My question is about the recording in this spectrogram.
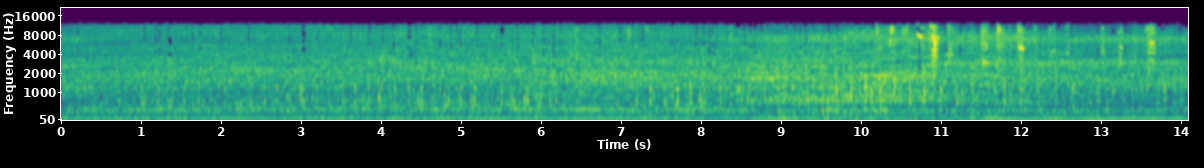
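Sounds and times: diesel engine running: 0:00.0 - 0:14.0
rattling and clanking: 0:00.0 - 0:14.0
high squeaks: 0:09.8 - 0:14.0.

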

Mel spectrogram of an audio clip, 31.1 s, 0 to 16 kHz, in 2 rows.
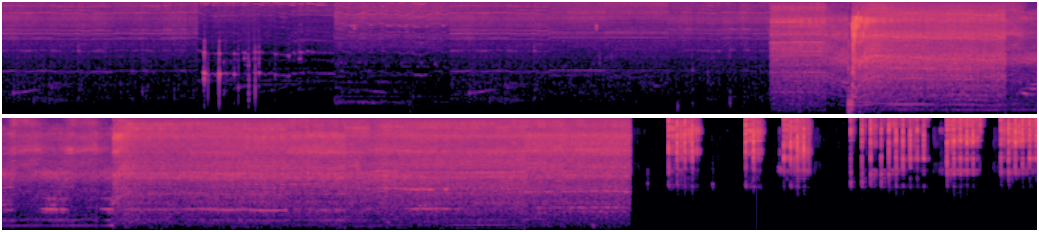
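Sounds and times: angle grinder sanding wood: 0:11.6 - 0:25.0.

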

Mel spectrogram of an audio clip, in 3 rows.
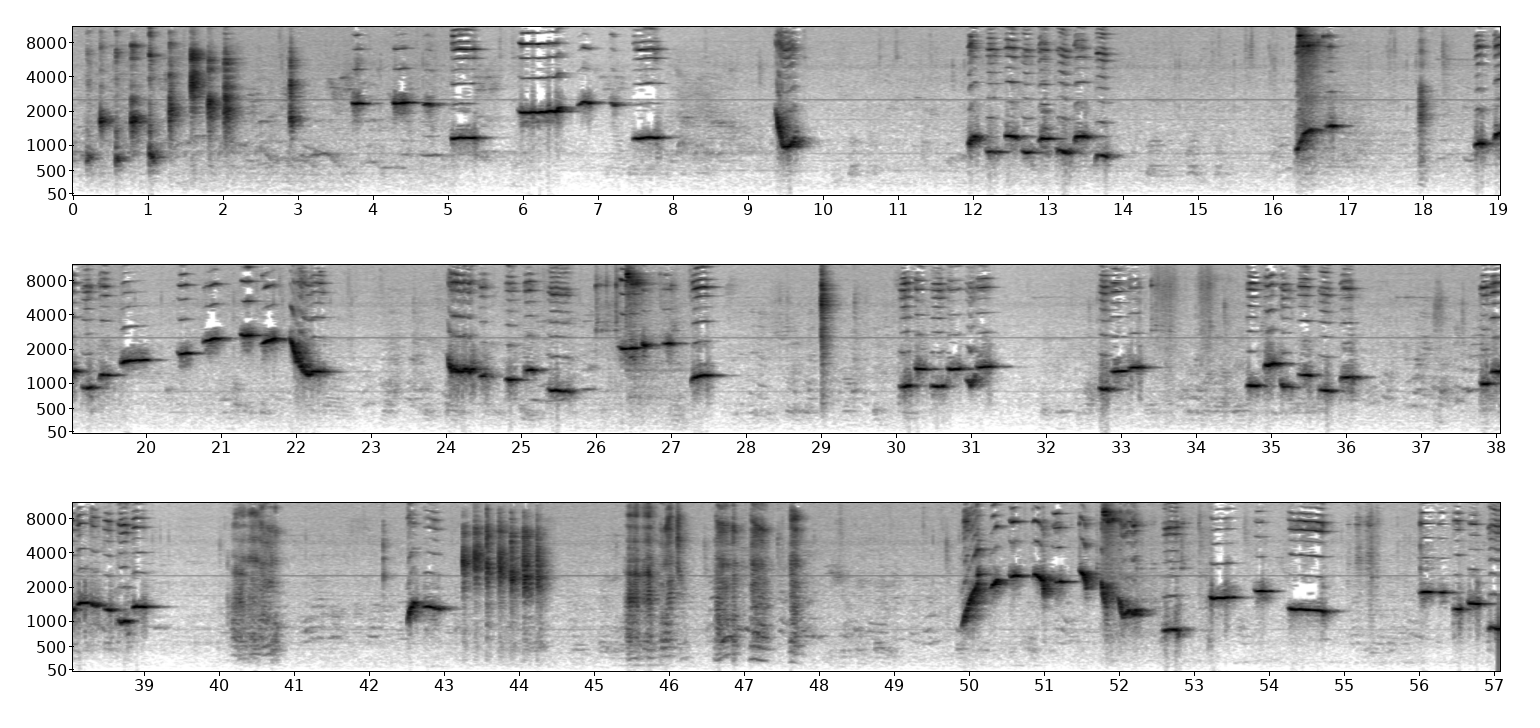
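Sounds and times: parrot whistling: 0:02.9 - 0:08.1, 0:09.4 - 0:10.0, 0:12.0 - 0:14.0, 0:16.3 - 0:17.2, 0:18.0 - 0:22.6, 0:24.0 - 0:27.9, 0:30.1 - 0:31.6, 0:32.7 - 0:33.6, 0:34.7 - 0:36.4, 0:37.8 - 0:39.4, 0:42.5 - 0:44.5, 0:49.9 - 0:55.1, 0:56.0 - 0:57.0.

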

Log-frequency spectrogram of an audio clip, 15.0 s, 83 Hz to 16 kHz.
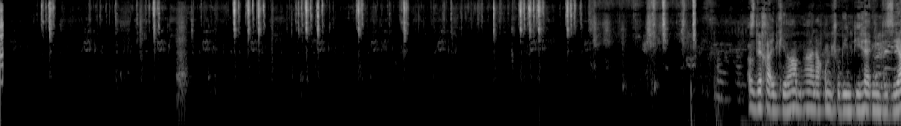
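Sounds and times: shears snipping wool: 0:02.2 - 0:06.8.

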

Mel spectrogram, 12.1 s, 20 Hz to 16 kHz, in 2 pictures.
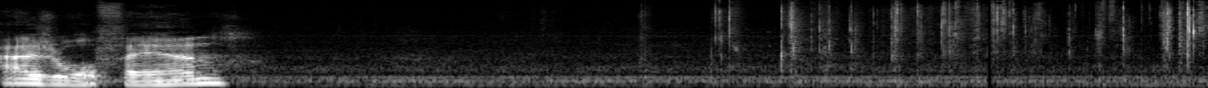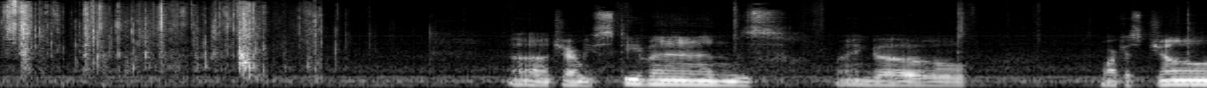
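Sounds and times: foil wrapper tearing and crinkling: 0:03.6 - 0:08.0.

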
